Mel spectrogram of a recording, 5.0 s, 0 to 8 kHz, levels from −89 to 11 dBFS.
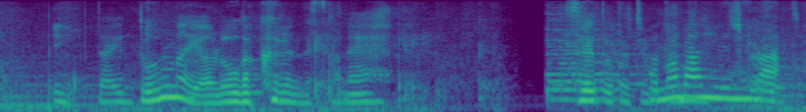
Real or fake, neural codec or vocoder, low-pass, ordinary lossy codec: fake; codec, 16 kHz, 4 kbps, X-Codec, HuBERT features, trained on balanced general audio; none; none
